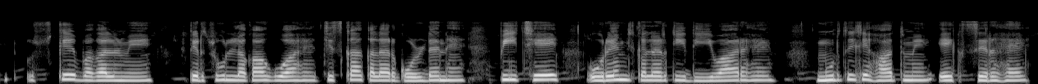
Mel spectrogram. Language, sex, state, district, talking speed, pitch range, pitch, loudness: Bhojpuri, male, Uttar Pradesh, Gorakhpur, 140 wpm, 185-210 Hz, 195 Hz, -14 LUFS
